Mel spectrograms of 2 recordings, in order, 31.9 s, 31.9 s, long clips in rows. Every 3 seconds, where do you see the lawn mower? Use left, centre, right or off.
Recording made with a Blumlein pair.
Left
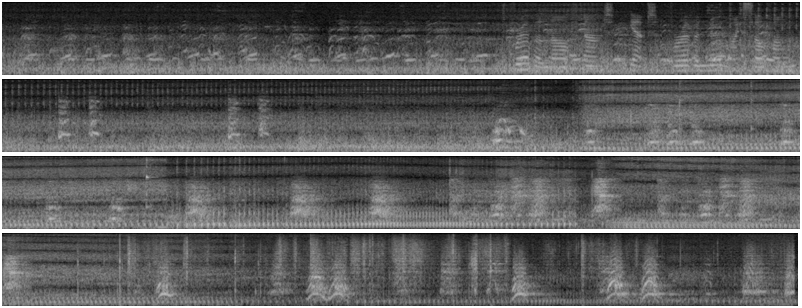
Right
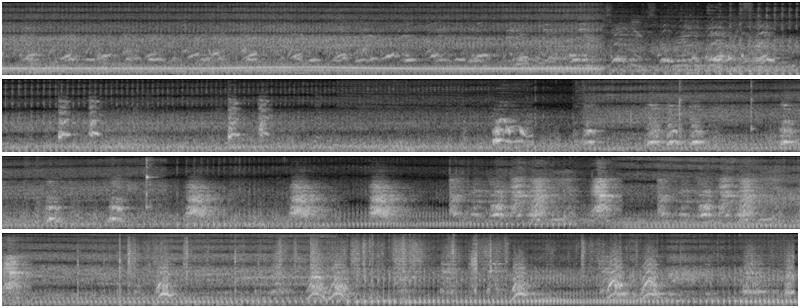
right, right, right, centre, centre, centre, centre, centre, right, right, right.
